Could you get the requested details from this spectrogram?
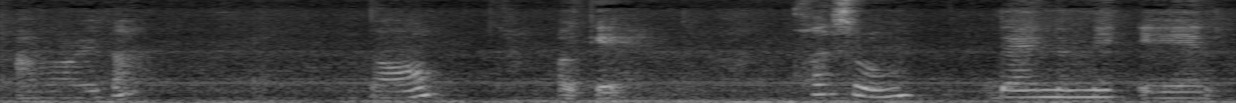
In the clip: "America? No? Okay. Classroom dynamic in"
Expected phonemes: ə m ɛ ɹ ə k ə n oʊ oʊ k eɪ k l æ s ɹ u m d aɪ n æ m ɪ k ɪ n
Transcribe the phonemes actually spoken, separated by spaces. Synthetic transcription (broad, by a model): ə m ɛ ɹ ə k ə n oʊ oʊ k eɪ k ɔ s u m d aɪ n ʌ m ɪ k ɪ n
